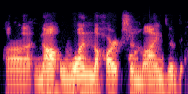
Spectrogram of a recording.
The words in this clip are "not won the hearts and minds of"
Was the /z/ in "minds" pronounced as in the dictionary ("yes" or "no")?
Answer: yes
